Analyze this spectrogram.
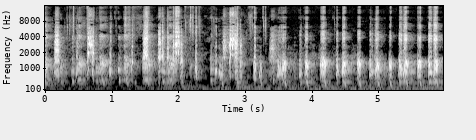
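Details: Rapid clucking from a chukar partridge: loud, ragged chuk notes at first, then settling into an evenly spaced, rhythmic run of shorter notes, roughly three per second.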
